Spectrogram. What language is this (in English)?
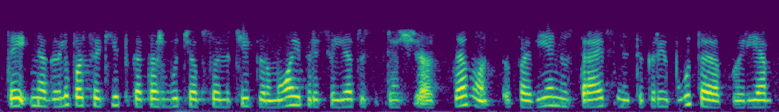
Lithuanian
